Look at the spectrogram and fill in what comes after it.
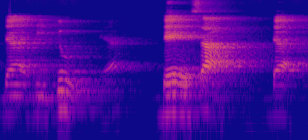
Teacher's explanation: kalau da da ini lidahnya nempel di langit-langit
